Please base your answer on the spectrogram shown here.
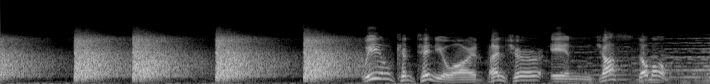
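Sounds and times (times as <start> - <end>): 
gunshots from men shooting: 0.0 - 3.9
speech: 3.6 - 6.9.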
